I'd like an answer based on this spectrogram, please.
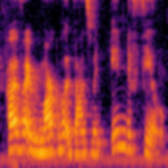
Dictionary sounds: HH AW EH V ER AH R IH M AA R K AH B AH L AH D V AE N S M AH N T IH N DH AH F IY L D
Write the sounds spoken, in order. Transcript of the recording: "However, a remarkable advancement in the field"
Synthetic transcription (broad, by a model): HH AW EH V ER AH R IH M AA R K AH B AH L AH D V AE N S M AH N T IH N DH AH F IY L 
